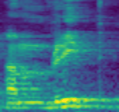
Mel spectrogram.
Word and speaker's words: अमृत: इसे कन्नड़ में अमृत कहते हैं, लेकिन हमें अमृत इस तरह उच्चारण करना है री की मात्रा में।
